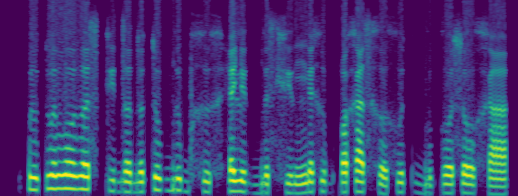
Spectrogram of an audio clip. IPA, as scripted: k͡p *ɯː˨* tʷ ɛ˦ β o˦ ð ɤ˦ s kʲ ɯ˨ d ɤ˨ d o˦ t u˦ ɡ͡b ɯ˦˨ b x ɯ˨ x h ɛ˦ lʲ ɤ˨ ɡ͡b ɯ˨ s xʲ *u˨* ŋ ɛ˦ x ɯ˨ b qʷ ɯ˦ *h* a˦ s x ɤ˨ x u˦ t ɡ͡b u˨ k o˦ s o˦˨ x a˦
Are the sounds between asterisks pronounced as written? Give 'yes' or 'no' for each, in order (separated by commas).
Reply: no, no, no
